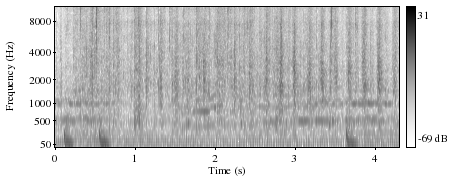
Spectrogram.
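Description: A clear plastic zip-lock bag crinkling as it is handled and worked open, in a dense run of quick crackles, over background music.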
